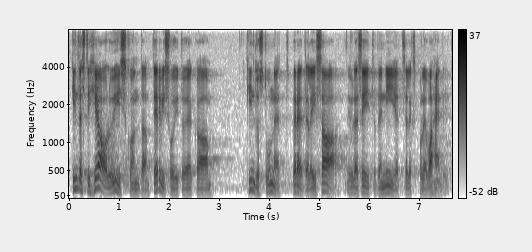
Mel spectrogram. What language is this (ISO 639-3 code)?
est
